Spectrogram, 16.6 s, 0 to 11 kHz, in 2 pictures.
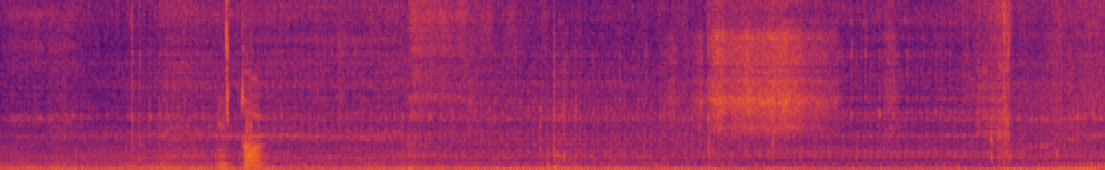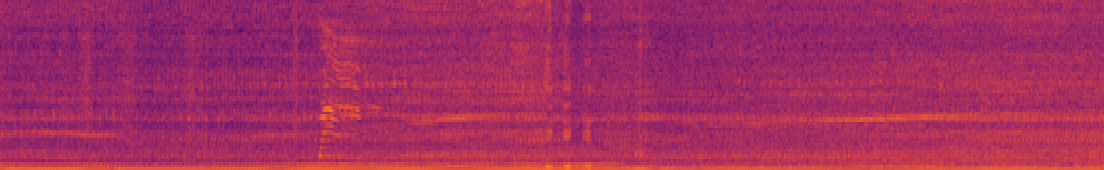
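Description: BMW R1200RT's boxer-twin engine heard from the rider's helmet microphone, pulling through a turn and then accelerating, its pitch climbing and dropping back several times in the second half as it shifts up through the gears.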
